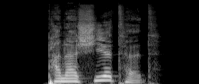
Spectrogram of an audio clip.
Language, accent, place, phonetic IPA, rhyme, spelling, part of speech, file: German, Germany, Berlin, [panaˈʃiːɐ̯tət], -iːɐ̯tət, panaschiertet, verb, De-panaschiertet.ogg
- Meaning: inflection of panaschieren: 1. second-person plural preterite 2. second-person plural subjunctive II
